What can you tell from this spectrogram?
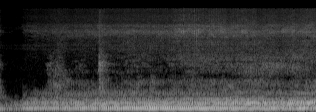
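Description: An engine running with a steady low hum that grows louder over the first few seconds.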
